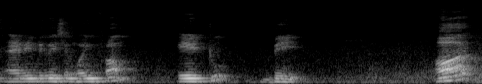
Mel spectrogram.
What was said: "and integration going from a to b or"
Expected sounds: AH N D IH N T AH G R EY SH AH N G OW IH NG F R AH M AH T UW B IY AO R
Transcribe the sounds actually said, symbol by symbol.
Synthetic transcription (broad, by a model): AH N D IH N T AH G EY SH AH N G OW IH NG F R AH M AH T UW B IY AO R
